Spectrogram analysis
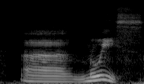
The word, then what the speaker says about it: Muis: Muis. That's rhymes with Luis.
